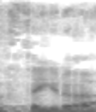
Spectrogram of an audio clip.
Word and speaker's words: theta: that's a Greek and it's the2 ta so theta that's how you pronounce that and to label the sides in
